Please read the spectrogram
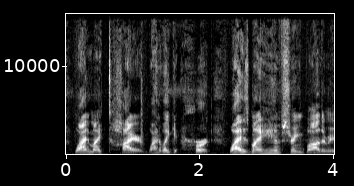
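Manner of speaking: ordinary delivery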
